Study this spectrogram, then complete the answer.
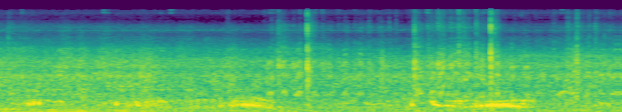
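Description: Pigeons coo in low, throaty bursts close by.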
